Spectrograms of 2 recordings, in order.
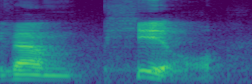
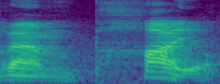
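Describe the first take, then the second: First: It uses the old, original pronunciation of the word. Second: It uses the usual modern pronunciation of the word. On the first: "That's actually how the original spelling was pronounced" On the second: "not a vampire"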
